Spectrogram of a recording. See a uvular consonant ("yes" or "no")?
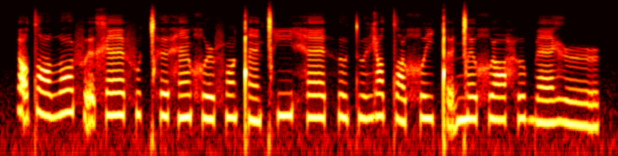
yes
